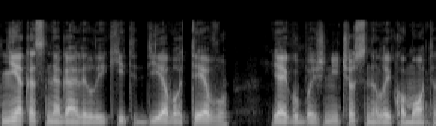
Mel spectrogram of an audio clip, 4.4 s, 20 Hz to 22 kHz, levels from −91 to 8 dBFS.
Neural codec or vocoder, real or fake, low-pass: none; real; 10.8 kHz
